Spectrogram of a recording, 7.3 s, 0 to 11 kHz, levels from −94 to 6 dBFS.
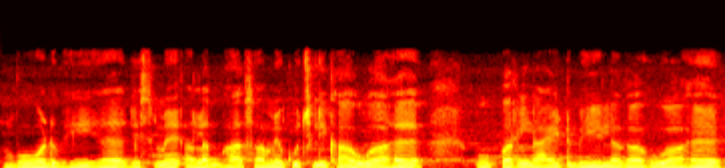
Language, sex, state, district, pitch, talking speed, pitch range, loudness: Hindi, male, Jharkhand, Palamu, 140 Hz, 140 wpm, 135-145 Hz, -13 LUFS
